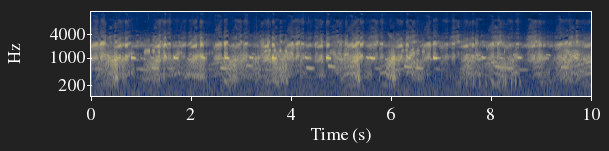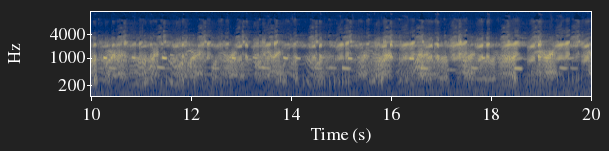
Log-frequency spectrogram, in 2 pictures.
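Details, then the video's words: Continuous frog chorus of overlapping raspy croaks, pulsing in uneven bursts, with scattered brief whistle-like notes sounding through the steady din. "FROGS CROAKING"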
